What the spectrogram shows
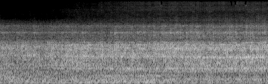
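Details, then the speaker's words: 1993 Chevy 2500 turbo 6.5 diesel after fitting a replacement DB2 injection pump, which replaced a faulty, smoky pump. Steady, even idle clatter with no lope, miss or hunting. Normal idle that sounds much smoother, healthier and strong. "Idle's a lot smoother, a lot healthier. Yeah, sounds real strong now."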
